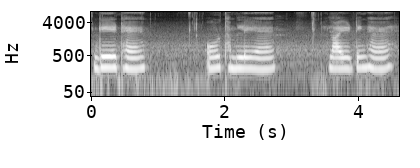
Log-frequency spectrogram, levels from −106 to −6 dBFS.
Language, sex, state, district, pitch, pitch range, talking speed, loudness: Hindi, female, Uttar Pradesh, Shamli, 225 Hz, 220-230 Hz, 90 wpm, -15 LUFS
